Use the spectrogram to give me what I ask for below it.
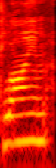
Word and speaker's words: climb: بعد كده عندي تتسلق جبلا يعني climb a mountain، climb a mountain. عندنا البي سايلنت، البي سايلنت هنا الكلمة آخرها ام بي، فالبي بتكون سايلنت، زي كلمة لام مثلا خدناها قبل كده، لام يعني خروف صغير.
